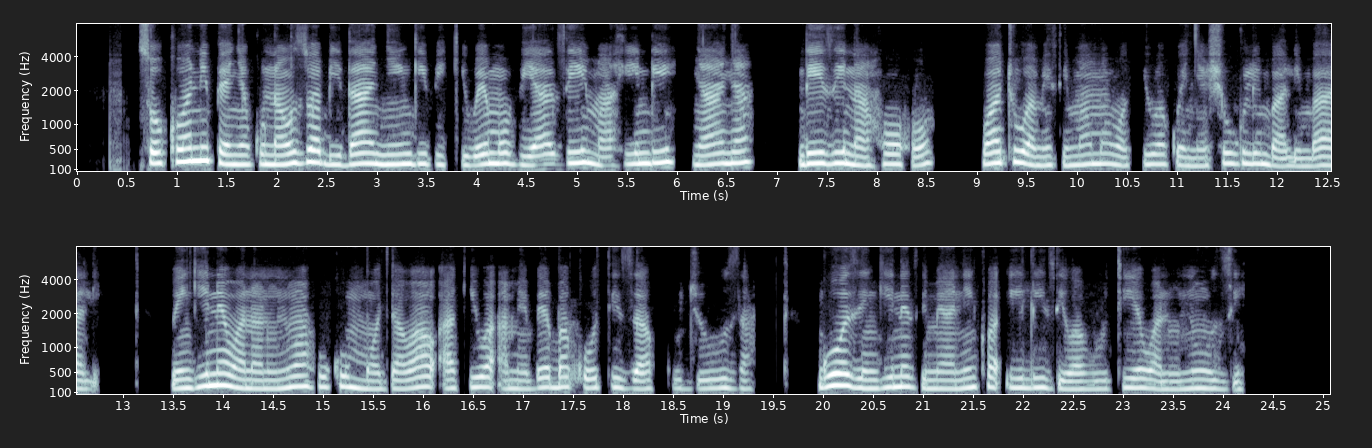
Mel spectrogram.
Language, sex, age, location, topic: Swahili, female, 25-35, Kisii, finance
